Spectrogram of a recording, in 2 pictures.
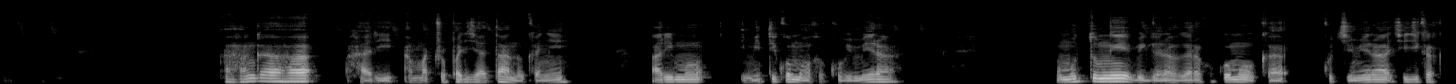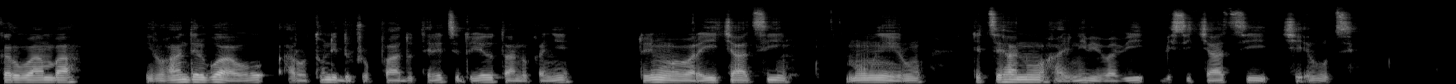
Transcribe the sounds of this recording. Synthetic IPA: aɦaŋɡaːɦa | haɾiamat͡ʃupaɟiataːndukʰaɲe̞ | a̰ɾimo̞ | imitikwomo̞kakʰuβimeɾa | umutumŋe̞βiɡaɾaɡaɾakuko̞mo̞kʰa | kucimeɾaciɟikakaɾuβaːmba | niɾuɦaːnde̞ɾɡwaːwo̞haɾuːtuːndidut͡ʃupʰadutʰe̞ɾe̞t͡se̞tujedutaːndukʰaɲe̞ | tuɾimumaβaɾajicaːt͡si | nuːmŋe̞ːɾu | nde̞t͡se̞ɦano̞haɾiniβiβaβi | βisicaːt͡sicḛɾut͡se̥

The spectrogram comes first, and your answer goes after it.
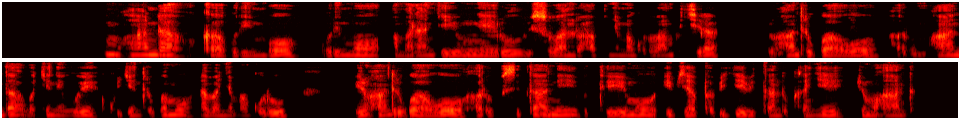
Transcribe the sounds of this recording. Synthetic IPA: umuhaːndaukʰa̰βuɾiːmbo̞ | uɾimo̞amaɾaːɲɟijuːmŋe̞ːɾuβiso̞βaːnuɾahaβaɲamaɡuɾuβaːmbuciɾa | iɾuhaːndeɾɡwaːwo̞ha̰ɾumuhaːndawaɟ̥e̞ne̞we̞kuɟe̞ːndeɾɡwamo̞naβaɲamaɡuɾu | iɾuhaːnde̞ɾɡwaːwo̞haɾuːβusitaːniβutʰejemo̞ʔiβjaːpʰaβiɟe̞βitʰaːndukʰaɲe̞β̥jumuhaːndḁ

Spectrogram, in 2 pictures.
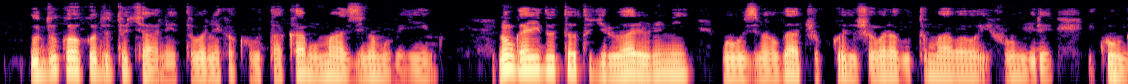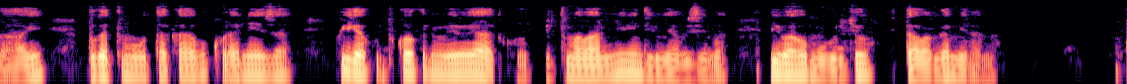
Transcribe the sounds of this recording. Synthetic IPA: uduko̞ko̞dṵto̞caːne̞tuβo̞ne̞kakʰuβutakʰamumaːzḭno̞muβihiːŋɡo | nubɡaɾiduto̞tuɟiɾuɾuhaɾiɾunini | muβuzimabɡaːt͡ʃuku̥ko̰duʃo̞βo̞ɾaɡutumaβaho̞ḭfuːmbiɾe̞ikuːŋɡa̰haje | tuɡatumuβutakʰaβukʰṵɾʔa̰ne̞ːza | kwiːɡakudu̥ko̞konimiβeɾɾojaːtɡo̰βitumaβaːn̥huniβiːndiβiɲaβuzima̰ | βiβaho̞muβuɾɟo̞βitawaːŋɡamiɾa̰na

